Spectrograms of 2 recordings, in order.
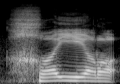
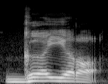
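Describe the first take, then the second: First: The first sound is airy and voiceless, like kh. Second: The first sound is blocked, close to a g. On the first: "dia keluar nafas" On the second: "mampet ghainnya"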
